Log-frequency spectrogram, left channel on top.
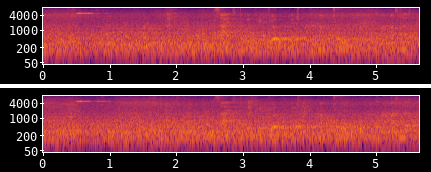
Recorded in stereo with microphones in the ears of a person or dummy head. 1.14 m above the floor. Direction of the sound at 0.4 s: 5° right (ahead or behind).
